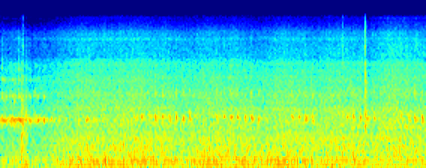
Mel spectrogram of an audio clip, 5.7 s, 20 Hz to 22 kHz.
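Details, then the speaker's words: 2000 Nissan Frontier engine running with a really bad accessory belt squeak: a high, thin squeal comes and goes in bursts, a loose belt slipping on its pulley; tightening the belts is the planned fix. "as you can hear and have a really bad squeak to it so I need to figure out what's causing that sweet"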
